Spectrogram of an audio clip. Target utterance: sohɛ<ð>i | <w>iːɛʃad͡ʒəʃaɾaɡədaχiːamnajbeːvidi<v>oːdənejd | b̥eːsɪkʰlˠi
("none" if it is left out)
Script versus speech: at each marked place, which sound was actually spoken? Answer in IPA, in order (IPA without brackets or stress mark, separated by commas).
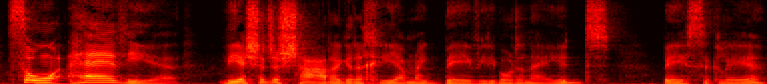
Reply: v, v, b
